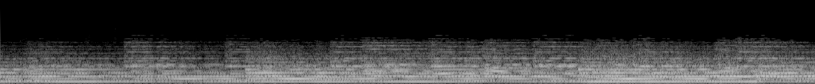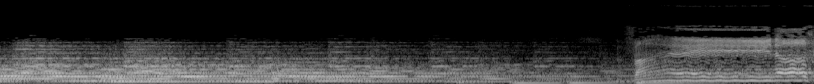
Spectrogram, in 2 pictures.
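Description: The bells of St. Stephen's Cathedral in Vienna peal continuously. The largest bell, the Pummerin, booms deep and low beneath layered, ringing overtones; the full chorus swells steadily, with a brighter, busier clang rising near the end.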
